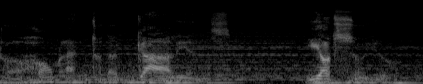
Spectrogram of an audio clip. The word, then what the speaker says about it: Yotsuyu: Yotsuyu. Yotsuyu.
